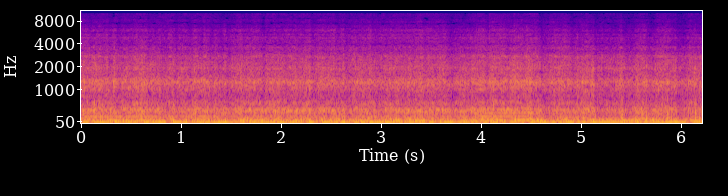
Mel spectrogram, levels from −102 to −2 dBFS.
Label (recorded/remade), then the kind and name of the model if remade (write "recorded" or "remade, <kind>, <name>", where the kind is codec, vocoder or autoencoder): remade, autoencoder, DAC-VAE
